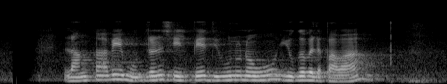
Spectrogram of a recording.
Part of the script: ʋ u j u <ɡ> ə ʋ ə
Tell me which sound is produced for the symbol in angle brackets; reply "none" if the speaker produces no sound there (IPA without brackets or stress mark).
ɡ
